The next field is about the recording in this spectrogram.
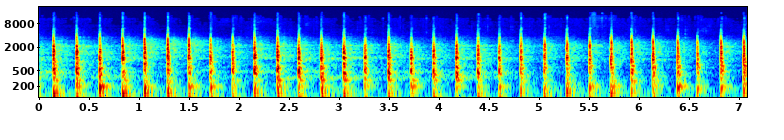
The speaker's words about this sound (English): You annoyed yet? Like just keeps coming and coming and coming and coming and coming and just keeps knocking. Knocking, knocking, knocking, knocking, knocking.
